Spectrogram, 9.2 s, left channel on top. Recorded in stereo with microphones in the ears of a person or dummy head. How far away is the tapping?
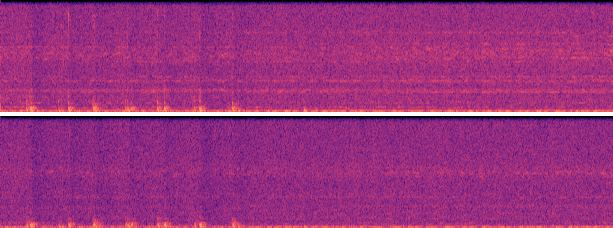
About 3 m.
